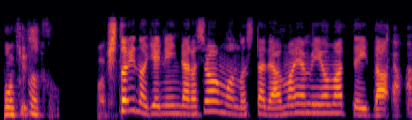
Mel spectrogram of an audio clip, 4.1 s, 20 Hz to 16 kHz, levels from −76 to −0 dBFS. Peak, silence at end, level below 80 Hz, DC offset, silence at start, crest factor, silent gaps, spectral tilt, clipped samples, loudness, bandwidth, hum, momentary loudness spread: 0 dBFS; 0 s; -70 dBFS; under 0.1%; 0.05 s; 22 dB; 0.63-0.83 s, 3.46-3.51 s; -1.5 dB/octave; under 0.1%; -21 LUFS; 9.6 kHz; none; 10 LU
